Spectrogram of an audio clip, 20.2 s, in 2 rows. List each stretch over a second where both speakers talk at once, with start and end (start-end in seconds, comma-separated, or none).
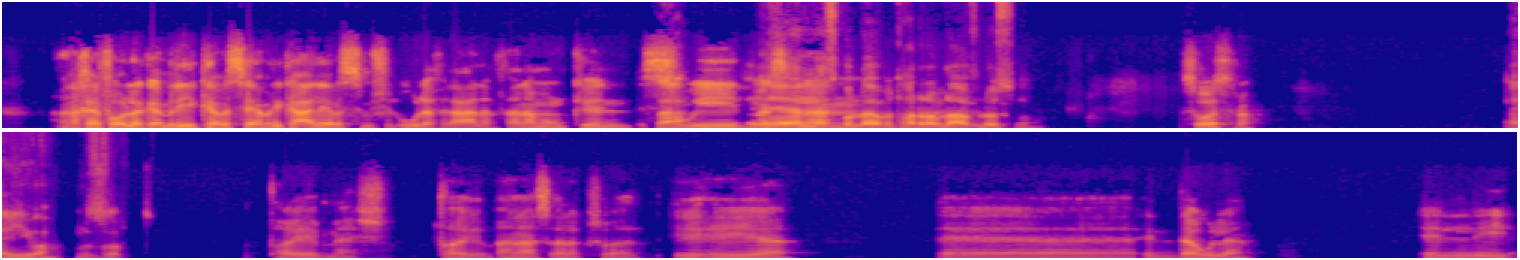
4.4-5.8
